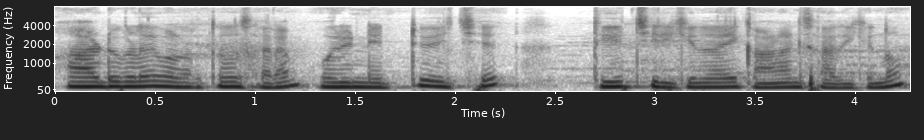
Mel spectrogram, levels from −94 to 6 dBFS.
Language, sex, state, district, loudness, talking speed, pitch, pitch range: Malayalam, male, Kerala, Kollam, -15 LUFS, 125 wpm, 165 Hz, 150-175 Hz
